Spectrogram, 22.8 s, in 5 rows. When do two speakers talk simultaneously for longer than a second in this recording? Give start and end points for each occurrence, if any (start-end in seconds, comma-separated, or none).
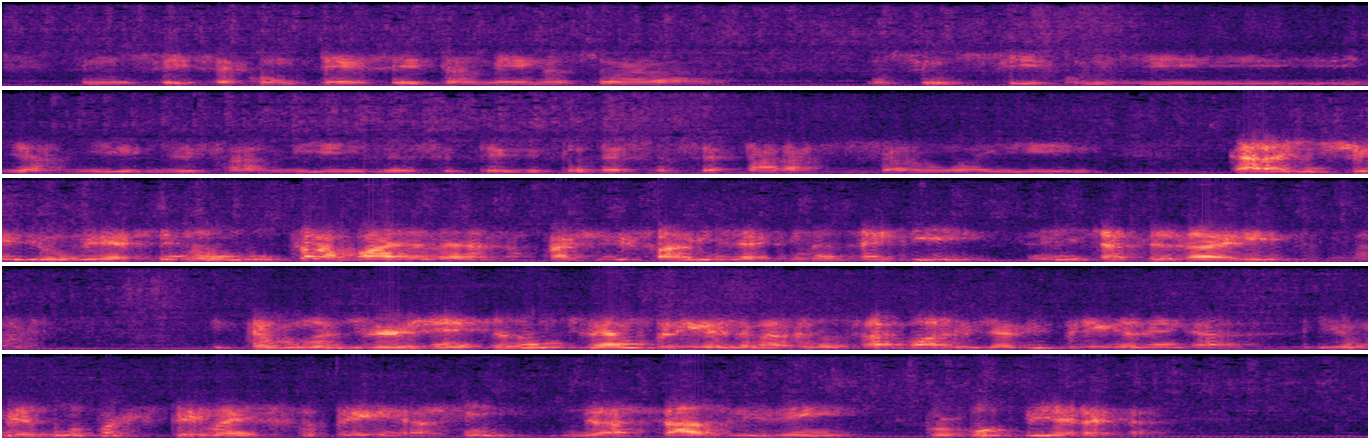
none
